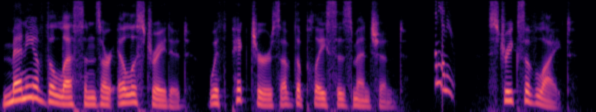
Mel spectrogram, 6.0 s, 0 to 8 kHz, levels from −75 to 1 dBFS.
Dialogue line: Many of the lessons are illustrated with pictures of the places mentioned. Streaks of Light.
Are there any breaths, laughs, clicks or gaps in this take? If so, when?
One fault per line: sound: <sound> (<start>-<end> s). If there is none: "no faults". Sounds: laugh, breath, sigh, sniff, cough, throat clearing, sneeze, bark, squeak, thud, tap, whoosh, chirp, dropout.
sound: chirp (4.4-4.6 s)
